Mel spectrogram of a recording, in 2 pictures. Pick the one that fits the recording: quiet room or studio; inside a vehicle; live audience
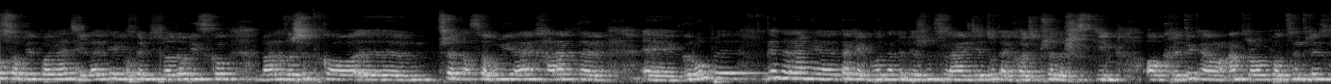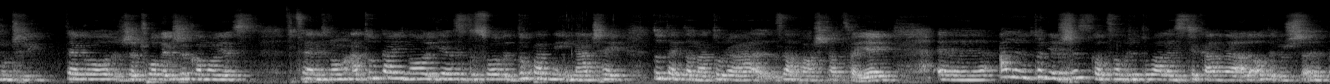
live audience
